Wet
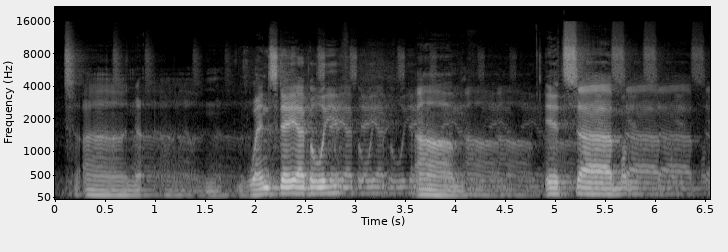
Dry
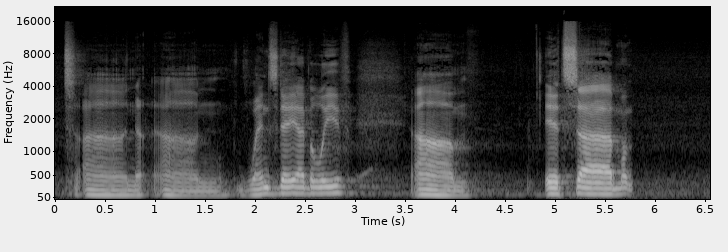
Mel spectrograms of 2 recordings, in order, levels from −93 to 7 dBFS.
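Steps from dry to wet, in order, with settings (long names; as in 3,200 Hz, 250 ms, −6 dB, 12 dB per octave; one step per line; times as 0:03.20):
0:00.93–0:01.52: downward compressor 2 to 1, threshold −52 dBFS, peak gain reduction 14 dB
0:01.83–0:02.70: gain on a spectral selection 230–9,400 Hz +8 dB
feedback echo with a long and a short gap by turns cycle 798 ms, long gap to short 1.5 to 1, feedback 41%, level −14.5 dB
convolution reverb RT60 0.95 s, pre-delay 50 ms, DRR 17.5 dB
level −2.5 dB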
